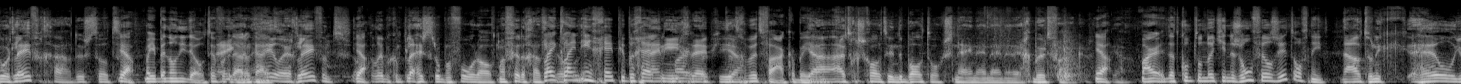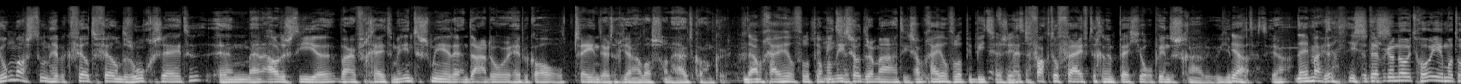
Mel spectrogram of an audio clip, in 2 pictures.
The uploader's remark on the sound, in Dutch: live vanuit de Lobby van het Double Tree by Hilton Hotel in Amsterdam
